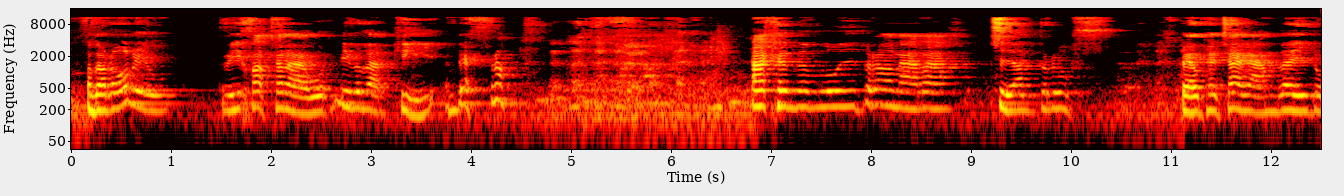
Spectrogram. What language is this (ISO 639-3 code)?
cym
